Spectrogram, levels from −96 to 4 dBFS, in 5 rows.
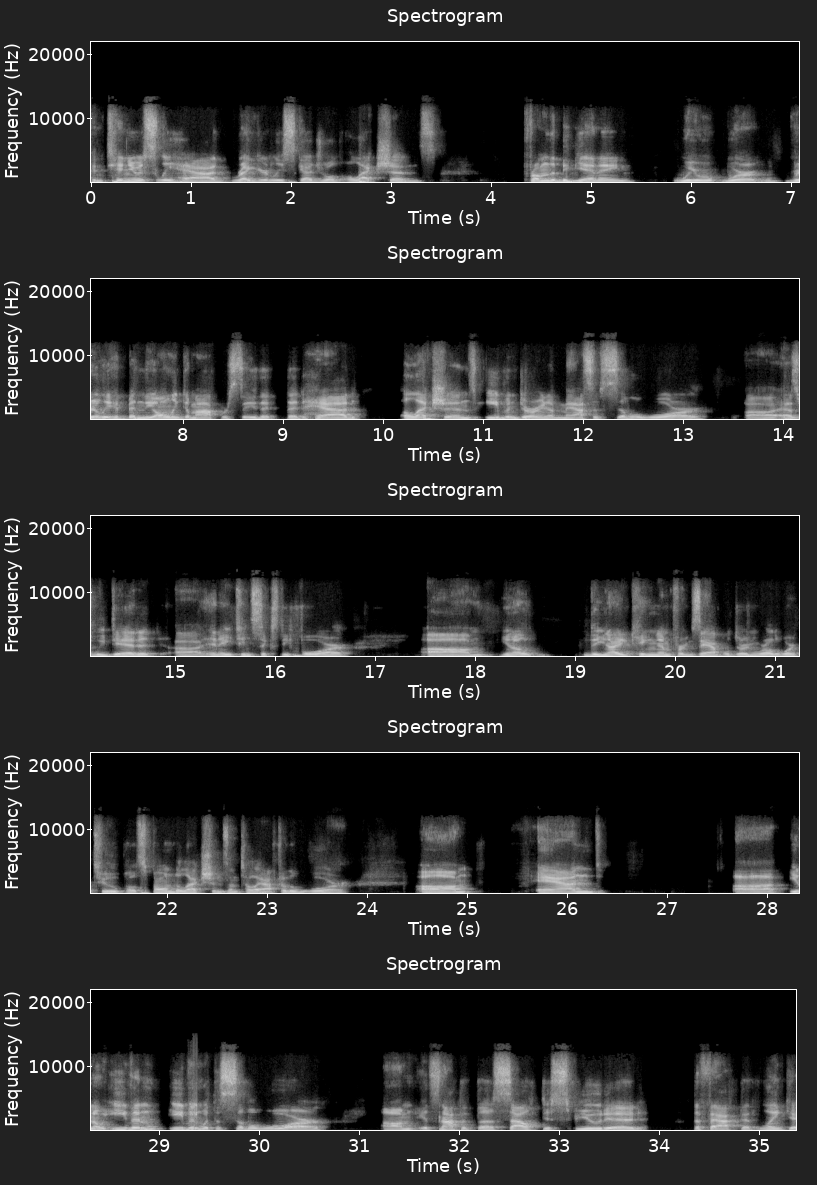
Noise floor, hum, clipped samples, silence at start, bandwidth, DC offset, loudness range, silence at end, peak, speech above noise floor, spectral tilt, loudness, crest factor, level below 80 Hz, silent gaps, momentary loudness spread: -79 dBFS; none; under 0.1%; 0 s; 13 kHz; under 0.1%; 3 LU; 0 s; -2 dBFS; 58 dB; -4 dB/octave; -21 LUFS; 20 dB; -58 dBFS; 4.15-4.31 s, 5.75-5.81 s, 10.01-10.15 s, 18.91-18.99 s, 25.33-25.43 s, 26.97-27.03 s, 27.17-27.39 s, 34.11-34.15 s; 9 LU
